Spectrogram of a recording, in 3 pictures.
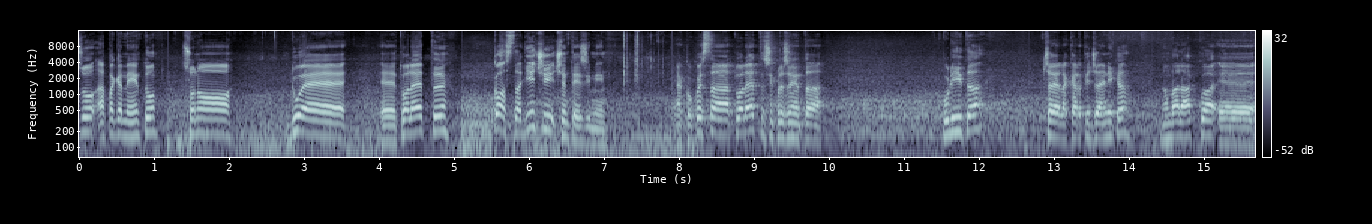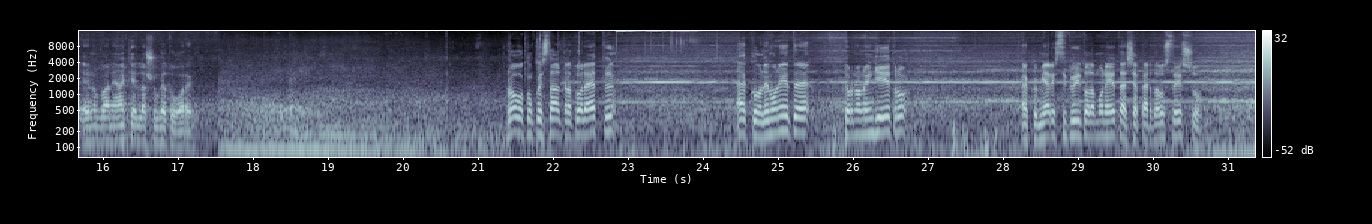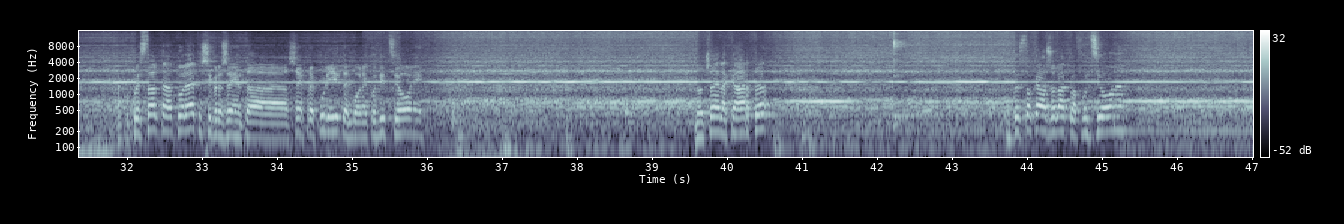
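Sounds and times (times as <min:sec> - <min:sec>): constant high whine: 0:00.0 - 0:19.0, 0:19.9 - 0:47.0
low mechanical hum: 0:20.3 - 0:39.5.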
